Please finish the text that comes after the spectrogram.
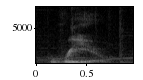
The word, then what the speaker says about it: Ryu: they're in there and it's pronounced Ryu are you kidding me we've been singing for years and you still can't say it's like saying manga as manga wrong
